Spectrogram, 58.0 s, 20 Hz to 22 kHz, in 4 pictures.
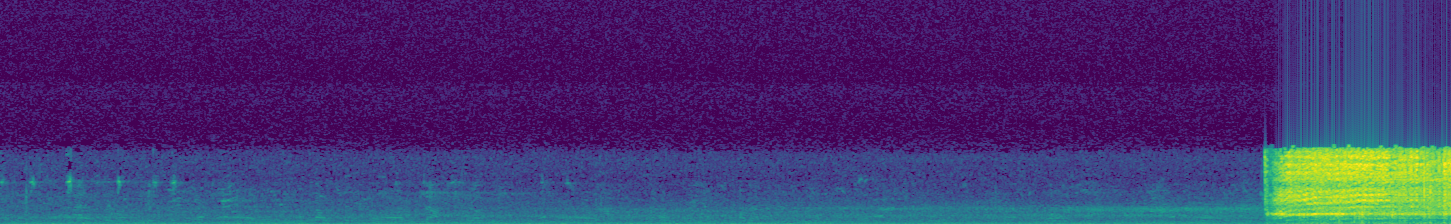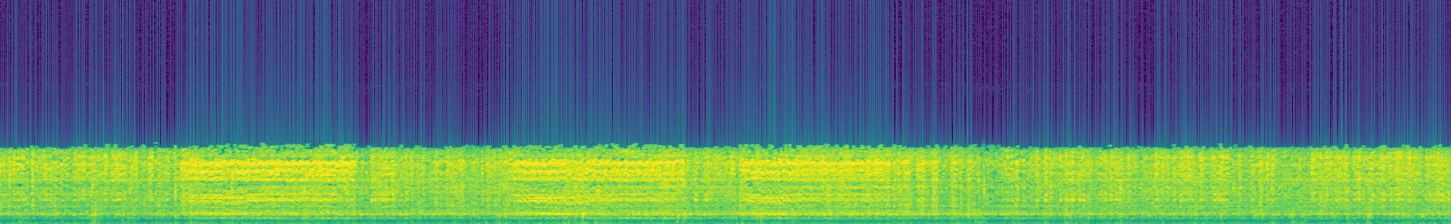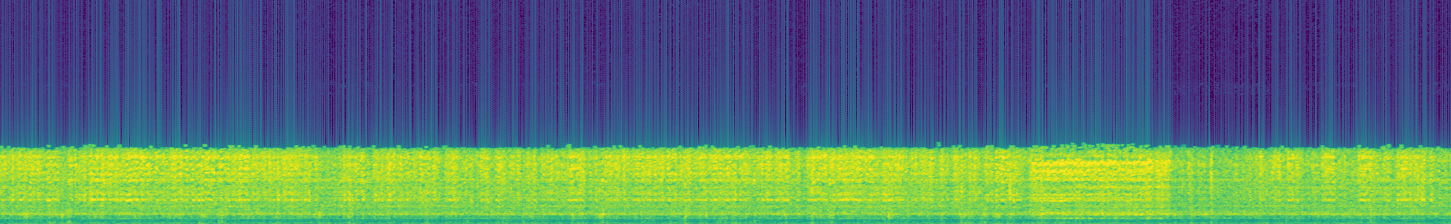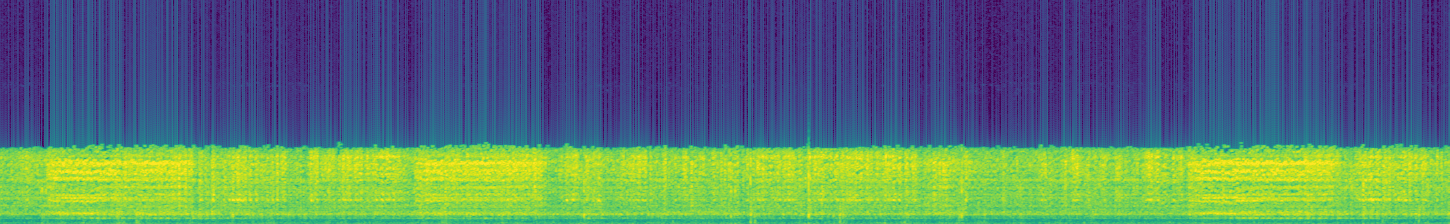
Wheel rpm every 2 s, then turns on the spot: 0, 0, 0, 0, 0, 0, 80, 160, 160, 160, 160, 160, 160, 170, 160, 160, 160, 160, 160, 160, 160, 160, 160, 160, 160, 160, 160, 160, 160.
none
